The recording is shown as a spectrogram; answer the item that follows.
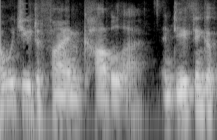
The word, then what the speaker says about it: Kabbalah: And by the way, I'll pronounce it as cababala with the stress on the final syllable.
